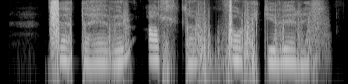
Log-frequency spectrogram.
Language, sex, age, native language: Icelandic, female, 10, Icelandic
